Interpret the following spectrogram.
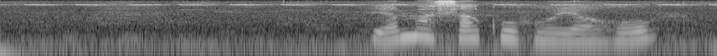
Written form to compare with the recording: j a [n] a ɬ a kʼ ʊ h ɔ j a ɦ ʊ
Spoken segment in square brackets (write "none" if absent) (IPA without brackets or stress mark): m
